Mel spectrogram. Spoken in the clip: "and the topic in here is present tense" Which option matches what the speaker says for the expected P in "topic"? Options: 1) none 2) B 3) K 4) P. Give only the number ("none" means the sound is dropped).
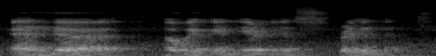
2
